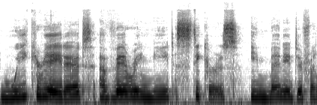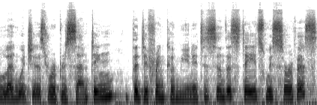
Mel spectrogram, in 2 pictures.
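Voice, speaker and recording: At a moderate pace and medium pitch, a woman with a Latin American accent speaks with fairly even intonation and hardly any pauses. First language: Spanish. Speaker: organ donation outreach worker. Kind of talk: interview.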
